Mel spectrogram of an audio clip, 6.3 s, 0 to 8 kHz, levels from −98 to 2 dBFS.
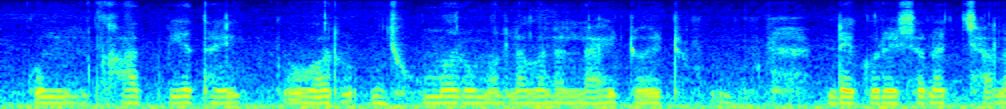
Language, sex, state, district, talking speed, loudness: Bhojpuri, female, Uttar Pradesh, Varanasi, 115 wpm, -40 LUFS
